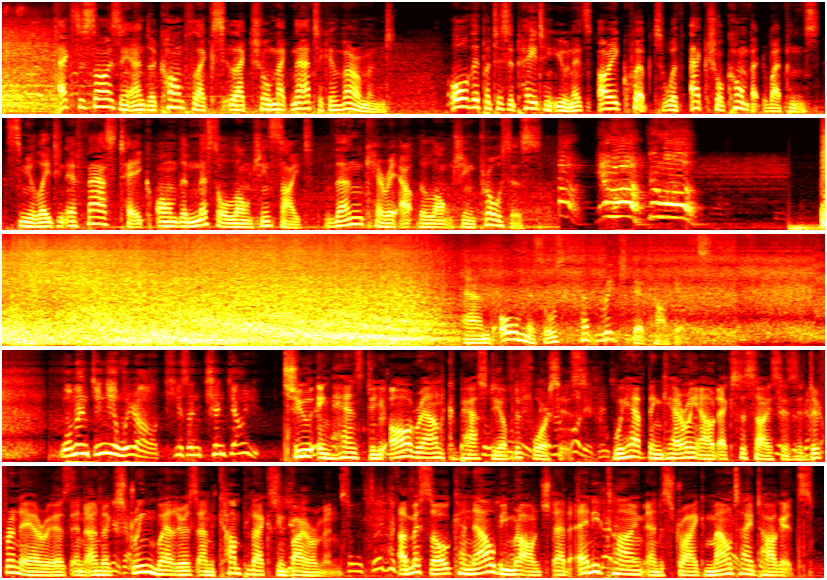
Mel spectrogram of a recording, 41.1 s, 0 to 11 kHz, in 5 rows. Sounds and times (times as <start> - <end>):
Speech: 0.5 - 3.9, 4.5 - 15.2, 21.1 - 23.5, 25.3 - 41.1.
